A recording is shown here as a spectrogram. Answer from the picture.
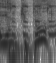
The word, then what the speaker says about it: Yom Kippur: Como é que fala Yom Kippur?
